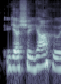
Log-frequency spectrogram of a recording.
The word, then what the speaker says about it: Yeshayahu: And before I go on, I want to also mention the name Isaiah, which is a combination of the word for salvation, Yeshayahu is the way you pronounce it in Hebrew.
